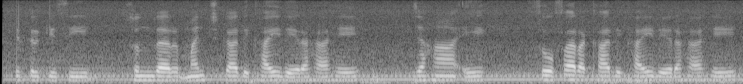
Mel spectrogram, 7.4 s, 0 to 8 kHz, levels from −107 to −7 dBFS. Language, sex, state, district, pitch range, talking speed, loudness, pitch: Hindi, female, Goa, North and South Goa, 145-155 Hz, 135 wpm, -28 LUFS, 150 Hz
